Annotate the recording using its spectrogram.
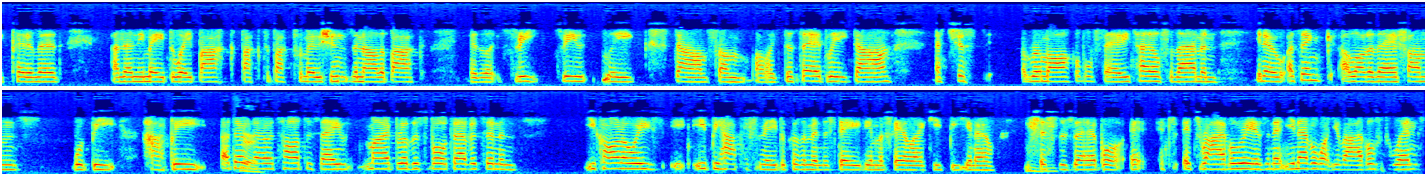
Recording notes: calls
